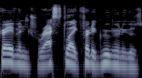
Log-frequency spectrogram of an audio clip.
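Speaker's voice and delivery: ordinary talk, nothing marked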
